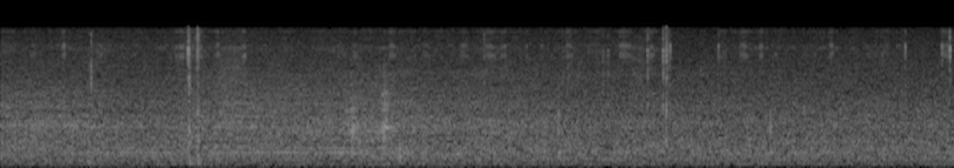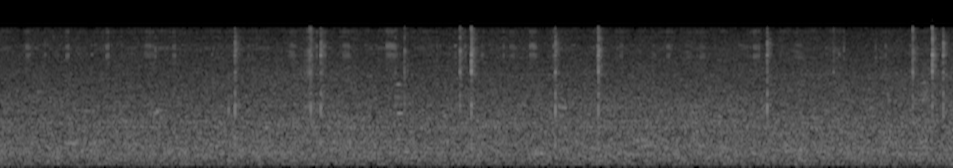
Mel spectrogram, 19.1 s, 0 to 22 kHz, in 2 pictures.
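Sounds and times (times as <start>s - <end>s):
faint steady hiss: 0.0s - 19.0s
computer mouse clicks: 1.8s - 2.1s, 5.6s - 6.8s, 11.8s - 15.7s, 17.0s - 18.0s, 18.6s - 19.0s.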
